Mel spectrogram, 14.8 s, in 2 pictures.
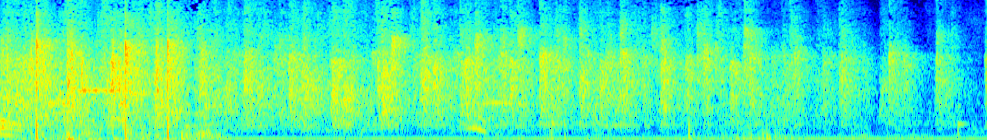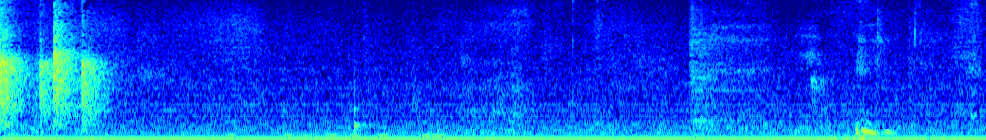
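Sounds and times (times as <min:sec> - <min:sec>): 
audience applause: 0:00.0 - 0:08.2.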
